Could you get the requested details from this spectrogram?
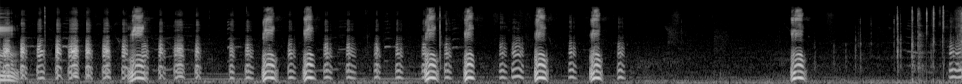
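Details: Captive pair of Paradise shelducks at a waterfowl ranch in Holland: a fast series of nasal, honking calls with rich overtones, tumbling over one another, then sparse single honks against a steady background hiss.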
